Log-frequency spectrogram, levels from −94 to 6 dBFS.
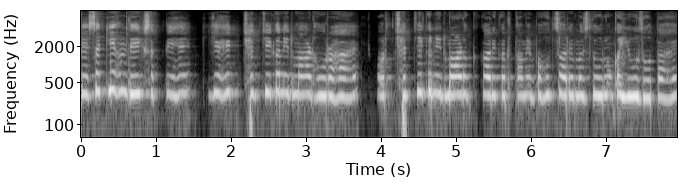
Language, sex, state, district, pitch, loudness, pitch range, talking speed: Hindi, male, Uttar Pradesh, Varanasi, 320 Hz, -15 LUFS, 310-335 Hz, 210 wpm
